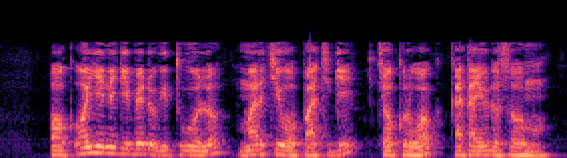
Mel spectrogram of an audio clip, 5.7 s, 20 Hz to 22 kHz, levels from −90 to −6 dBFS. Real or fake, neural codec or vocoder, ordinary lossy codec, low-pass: real; none; AAC, 32 kbps; 7.2 kHz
